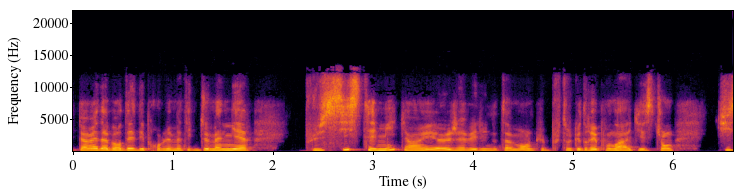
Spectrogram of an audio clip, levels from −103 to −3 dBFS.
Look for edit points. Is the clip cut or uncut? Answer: uncut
